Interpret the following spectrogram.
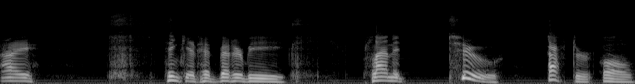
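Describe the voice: A man does a strained, put-on character voice at a fairly high pitch and a very slow pace, with lively intonation.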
